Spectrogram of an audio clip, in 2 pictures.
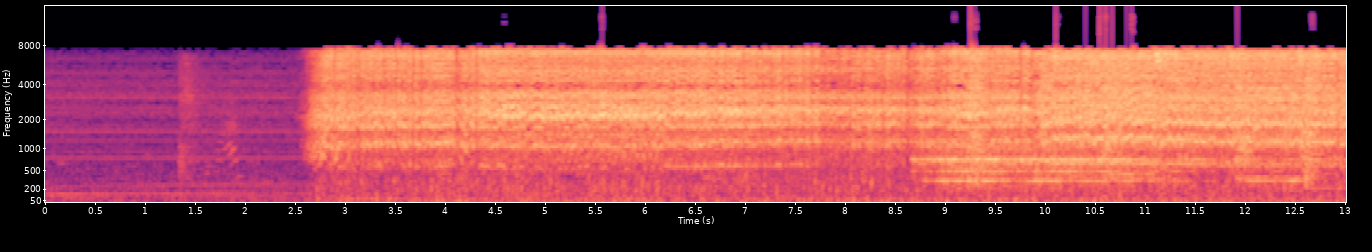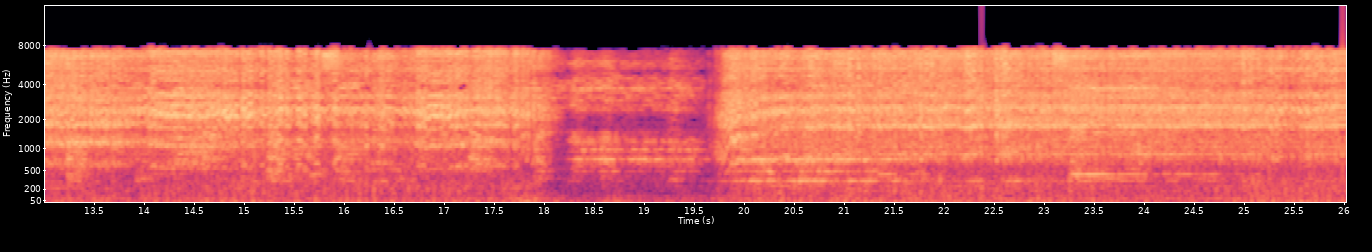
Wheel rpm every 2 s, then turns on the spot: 10, 140, 160, 160, 160, 160, 160, 160, 90, 80, 230, 230, 230.
none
